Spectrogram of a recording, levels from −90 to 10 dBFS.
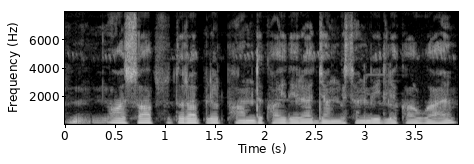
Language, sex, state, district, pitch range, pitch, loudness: Hindi, male, Chhattisgarh, Bilaspur, 115-135 Hz, 125 Hz, -18 LUFS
